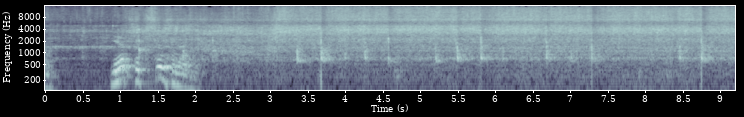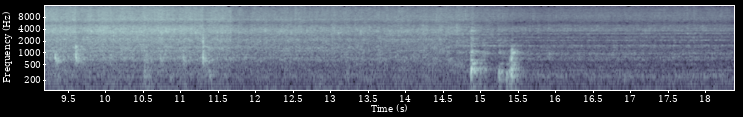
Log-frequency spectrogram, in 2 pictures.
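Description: Food sizzles loudly in hot oil in a pan.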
